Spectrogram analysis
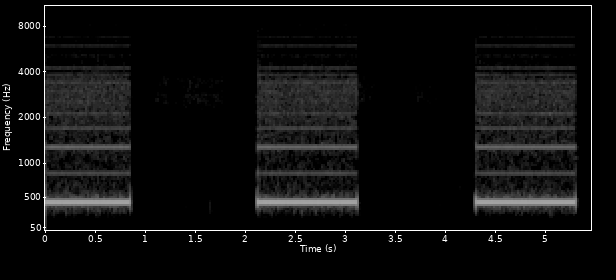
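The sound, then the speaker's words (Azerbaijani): An unanswered telephone call to a number in Russia's Kaliningrad region gives a repeated steady electronic tone. Three even bursts of about a second each are separated by longer silences, with no voices. “Mən də Bakıya qayıdandan sonra həmin nömrəyə zəng vururam. Ancaq hələ ki, həmin nömrədən mənə də cavab verən yoxdur.”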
